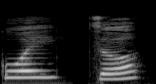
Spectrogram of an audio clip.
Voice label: "gui1 ze2", chinese; 规则; quy tắc, luật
